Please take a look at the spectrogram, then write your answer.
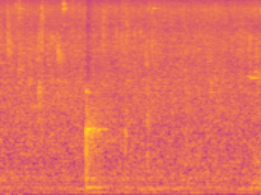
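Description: Greens frying in a pan, stirred now and then, make a soft continuous sizzle with a sharper clink or scrape early on, close and moderately quiet, with no talking.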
